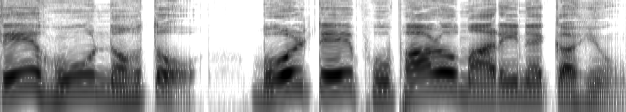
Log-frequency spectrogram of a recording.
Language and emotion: Gujarati, neutral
